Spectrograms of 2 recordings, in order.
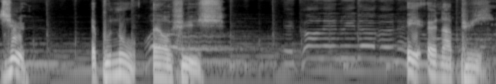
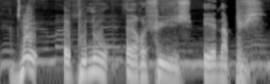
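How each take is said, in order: First: It is read slowly and gently. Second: It is read at a normal, ordinary pace.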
